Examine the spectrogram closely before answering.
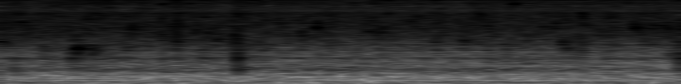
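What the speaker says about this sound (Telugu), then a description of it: "ఫ్రై చేసుకుందాం. అవి ఫ్రై అయ్యే వరకు వెయిట్ చేద్దాము." Green chillies and onions fry in a pan, giving a dense, steady sizzle with light stirring scrapes and small crackles throughout and no talking.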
